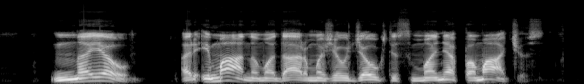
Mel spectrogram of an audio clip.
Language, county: Lithuanian, Kaunas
